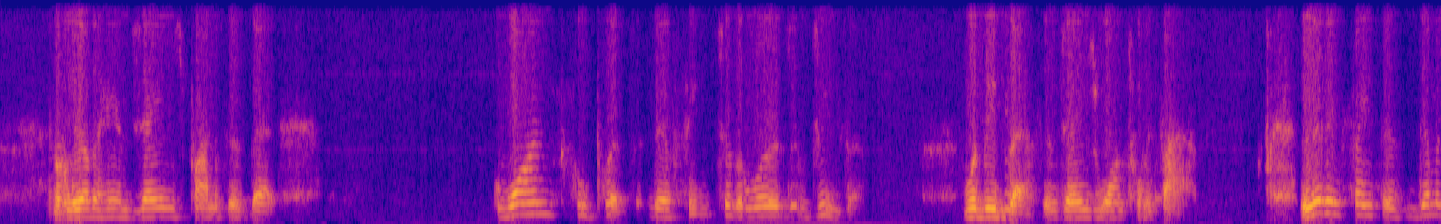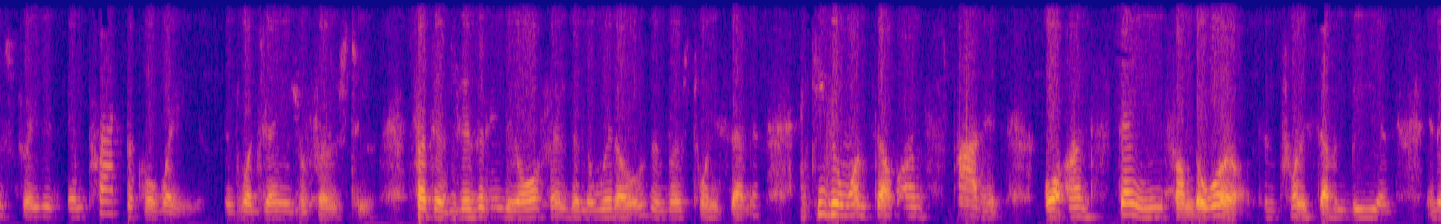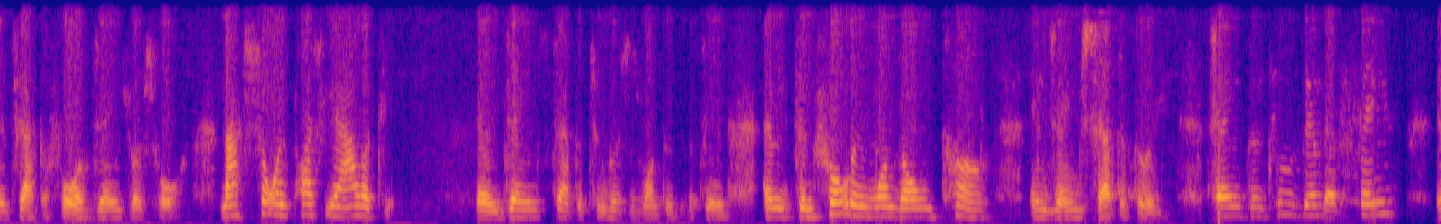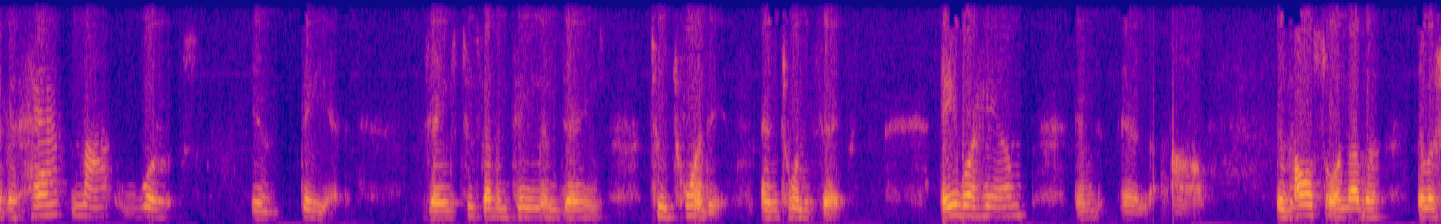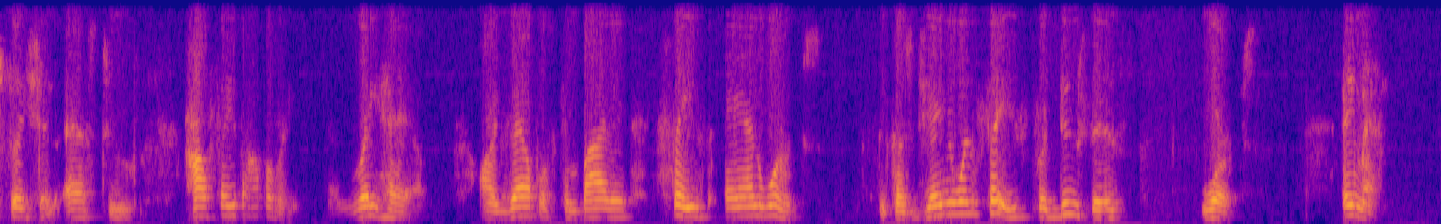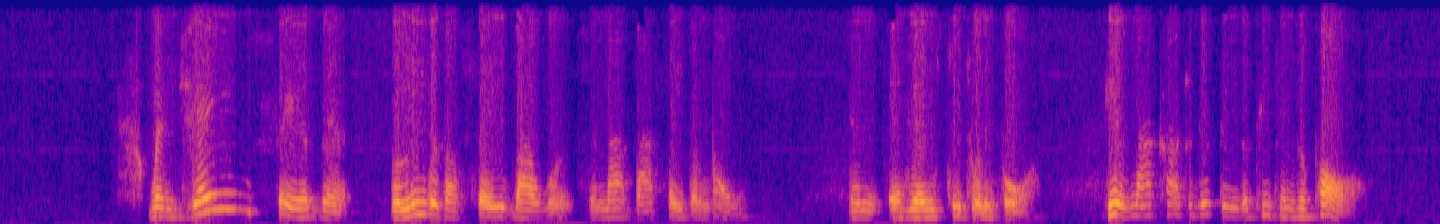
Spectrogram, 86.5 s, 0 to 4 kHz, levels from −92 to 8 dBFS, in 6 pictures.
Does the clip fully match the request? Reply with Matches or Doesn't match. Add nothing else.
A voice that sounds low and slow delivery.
Doesn't match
